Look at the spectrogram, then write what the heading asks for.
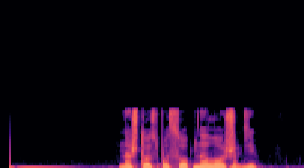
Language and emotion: Russian, neutral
